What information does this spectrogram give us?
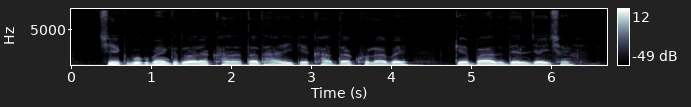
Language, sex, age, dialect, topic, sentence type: Maithili, male, 18-24, Eastern / Thethi, banking, statement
